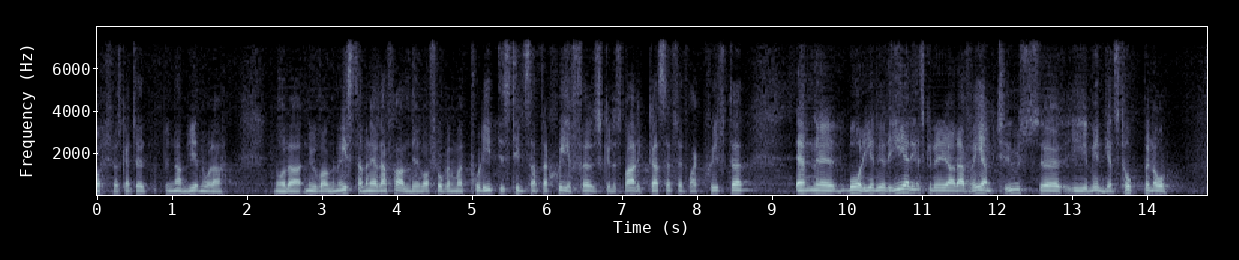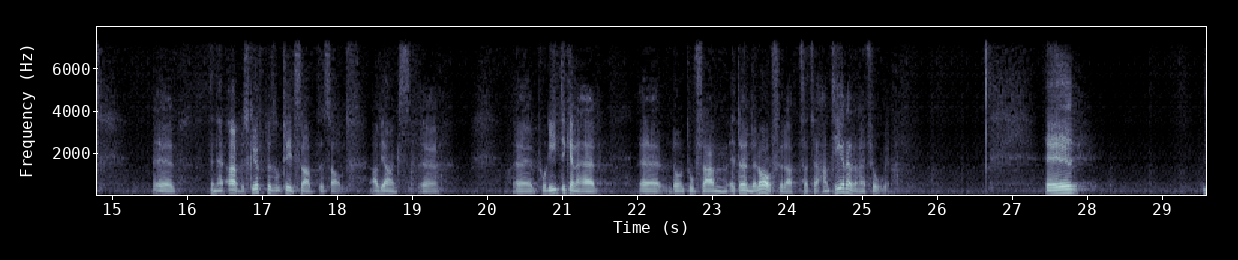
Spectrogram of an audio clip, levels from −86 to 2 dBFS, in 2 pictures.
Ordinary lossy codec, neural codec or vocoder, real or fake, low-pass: none; codec, 16 kHz, 1.1 kbps, Voila-Tokenizer; fake; 7.2 kHz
